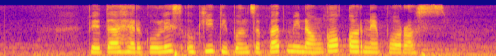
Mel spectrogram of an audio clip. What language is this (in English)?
Javanese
